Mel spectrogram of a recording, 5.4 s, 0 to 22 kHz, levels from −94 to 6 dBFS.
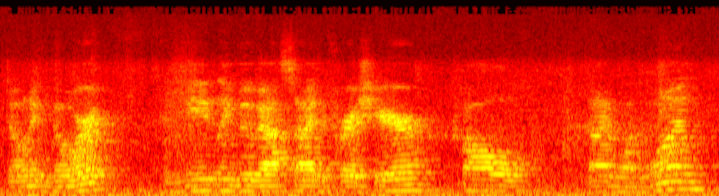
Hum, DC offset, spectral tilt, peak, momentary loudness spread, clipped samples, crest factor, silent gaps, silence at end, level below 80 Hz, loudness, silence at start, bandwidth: none; under 0.1%; -4.5 dB/octave; -6 dBFS; 12 LU; under 0.1%; 16 dB; none; 0 s; -40 dBFS; -21 LUFS; 0 s; 19 kHz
